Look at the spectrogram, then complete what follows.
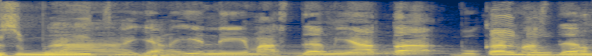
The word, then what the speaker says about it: Miata: Itu dia punya semua nah, yang ini Mazda Miata, bukan Mazda Miyabi, apalagi mie ayam. Nah, yang ini GTR, bukan GT Man. Ini dibacanya Estilo, bukan Estilo, apalagi Es Mambo.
